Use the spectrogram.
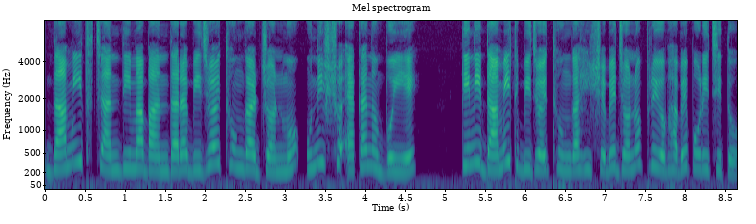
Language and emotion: Bengali, neutral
